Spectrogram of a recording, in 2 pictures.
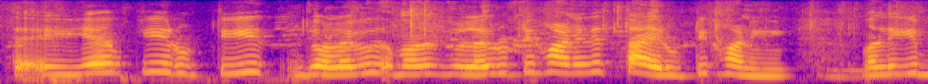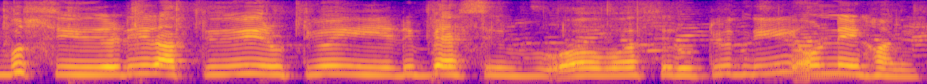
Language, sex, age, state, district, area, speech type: Dogri, female, 18-30, Jammu and Kashmir, Kathua, rural, spontaneous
